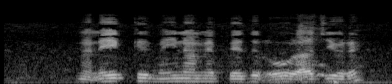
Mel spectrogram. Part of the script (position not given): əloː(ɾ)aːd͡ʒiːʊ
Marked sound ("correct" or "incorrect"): correct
